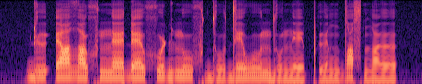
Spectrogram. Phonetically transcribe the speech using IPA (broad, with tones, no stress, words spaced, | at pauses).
ɖɨ˥ʔɛ˥ðˤɛ˥xʷ n̪ɛ˥ɗɛ˥xʷɨ˥ɖ n̪u˥xʷ du˩ de˥wu˥ndu˩n̪e˩ pʼɨ˩ndˤə˥sˤn̪ə˩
